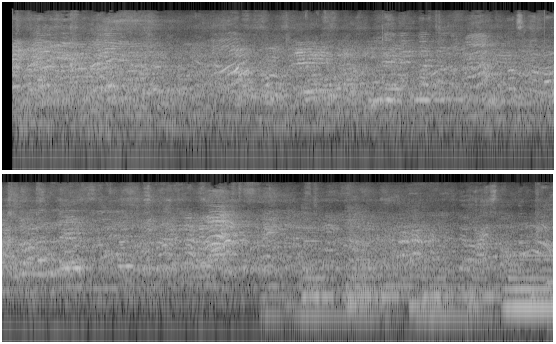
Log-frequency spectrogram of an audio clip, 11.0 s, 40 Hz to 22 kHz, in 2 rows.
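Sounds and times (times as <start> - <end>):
crowd chattering in hall: 0.1 - 11.0.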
